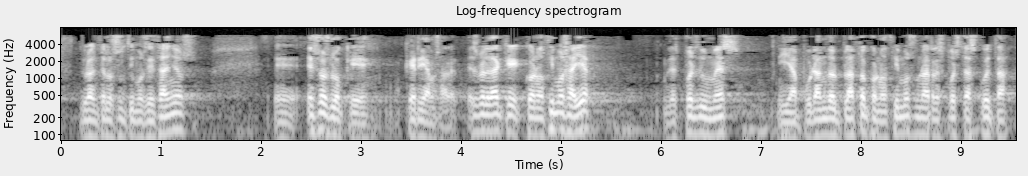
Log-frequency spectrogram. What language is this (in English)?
Spanish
